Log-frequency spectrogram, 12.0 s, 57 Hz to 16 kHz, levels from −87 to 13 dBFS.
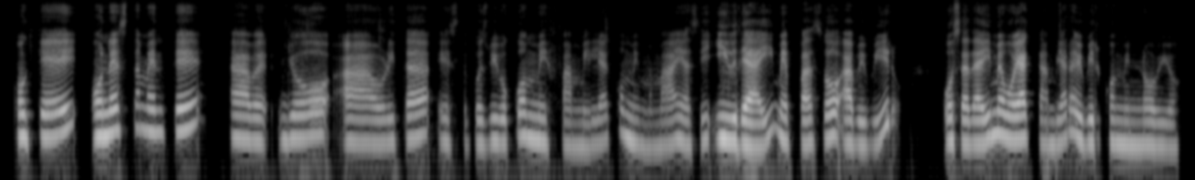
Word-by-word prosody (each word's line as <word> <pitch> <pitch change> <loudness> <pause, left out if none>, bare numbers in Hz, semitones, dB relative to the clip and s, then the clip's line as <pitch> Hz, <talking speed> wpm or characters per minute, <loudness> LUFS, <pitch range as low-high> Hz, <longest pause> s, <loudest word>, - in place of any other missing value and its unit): Okey, 225 +5 +2
honestamente, 265 - +2 0.2
a 215 -1 0
ver, 200 -2 -3
yo 215 +3 -1
ahorita 195 +4 -3
este, 190 -2 -13
pues, 185 0 -8
vivo 195 -1 -3
con 220 +2 -1
mi 200 -1 0
familia, 175 +1 -10
con 235 +2 -6
mi 195 -2 -4
mamá 175 +2 -9
y 205 - -2
así, 185 +2 -8
y 215 0 +6
de 190 -1 +7
ahí 175 +7 +4
me 215 -7 0
paso 195 +5 -1
a 190 0 +3
vivir 180 - -5 0.4
o 200 - +1
sea, 190 -2 0
de 185 - 0
ahí 185 +3 +4
me 240 0 +5
voy 210 -2 +6
a 215 - +8
cambiar 195 +1 -7
a - - -2
vivir 195 -3 0
con 190 -1 -5
mi 180 - -1
novio. 175 -2 -5
200 Hz, 185 wpm, -24 LUFS, 185-225 Hz, 0.4 s, a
